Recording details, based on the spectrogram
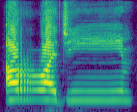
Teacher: کلمت الرجیم میں یہاں را پہ تشدید ہے، دو حرف کے برابر ہم را کو پڑھیں گے جو کہ اس پہ تشدید زبر ہے تو را کا حکم ہے تفخیم، ہم اسے بھاری آواز میں پڑھیں گے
